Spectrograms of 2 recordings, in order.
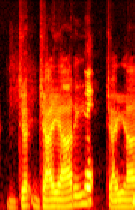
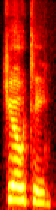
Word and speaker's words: Jyoti: Jayati? No, Jyoti. Oh, Jyoti. Jyoti. So Jyoti. That's why I want to make sure I said it right.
